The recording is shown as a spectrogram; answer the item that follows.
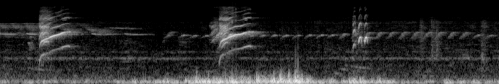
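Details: Female canary calls to draw a male into song: two loud rising sweeps and a buzzy burst with brief trills, amid heavy low fluttering and rumbling noise.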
